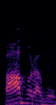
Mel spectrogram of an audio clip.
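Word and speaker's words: וו: 중간에 와우가 아니라 우리 바브라고 한 걸 바브 그렇게 두 개는 봤고요.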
